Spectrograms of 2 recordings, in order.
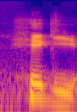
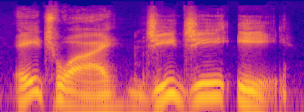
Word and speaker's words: hygge: There's just a great variety of sound throughout it that is just, it adds to that higgy effect. Hygge. It's pronounced.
